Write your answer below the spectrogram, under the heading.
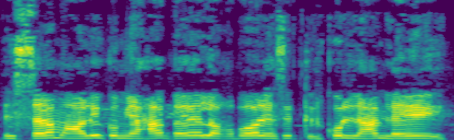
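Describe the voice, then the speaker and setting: A performer voicing a devoted adult son with an Egyptian accent who soothes his worried mother in brisk, reassuring words. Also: mid-range voice, level tone, highs cut off, lightly acted. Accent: Egyptian Arabic. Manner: brisk, soothing, calls her "lady of all".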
